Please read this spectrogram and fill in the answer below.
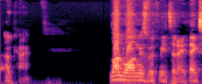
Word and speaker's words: Lun Wong: I didn't double check to make sure that's the correct pronunciation. Yeah. Lun Wong.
